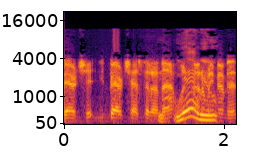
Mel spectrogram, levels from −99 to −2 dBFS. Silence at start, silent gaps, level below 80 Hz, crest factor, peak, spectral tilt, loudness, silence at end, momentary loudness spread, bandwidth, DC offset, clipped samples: 0 s; none; -56 dBFS; 12 dB; -4 dBFS; -4.5 dB/octave; -16 LUFS; 0 s; 4 LU; 12.5 kHz; under 0.1%; under 0.1%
